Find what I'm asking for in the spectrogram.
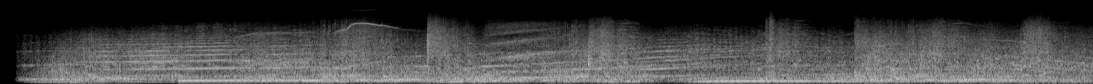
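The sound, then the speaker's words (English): Futuristic racing pods roar and whine at the end of a race as they lock together, with train-coupling sounds for the clash. A loud, steady engine drone with shifting tones runs throughout, broken by a few sharp metallic clanks. “at the moment at the end of the race when their pods kind of locked together, kind of as a homage to Ben-Hur, there is train couplings”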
